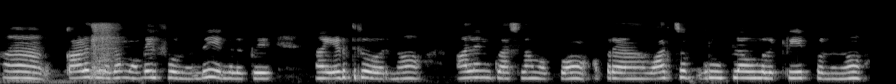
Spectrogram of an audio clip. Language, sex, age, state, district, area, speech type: Tamil, female, 18-30, Tamil Nadu, Nagapattinam, rural, spontaneous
